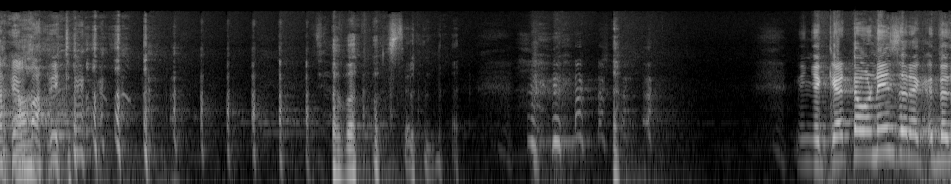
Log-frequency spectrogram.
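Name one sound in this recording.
A middle-aged man preaches with animation through a microphone, pausing between phrases.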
